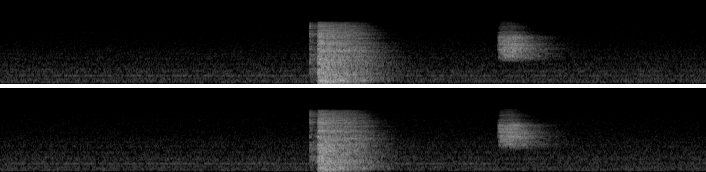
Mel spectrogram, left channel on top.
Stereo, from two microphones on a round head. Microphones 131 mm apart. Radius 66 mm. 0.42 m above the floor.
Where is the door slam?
5° left (ahead or behind), 0.9 m.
